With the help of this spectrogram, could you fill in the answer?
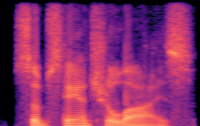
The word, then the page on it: substantialize: American English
